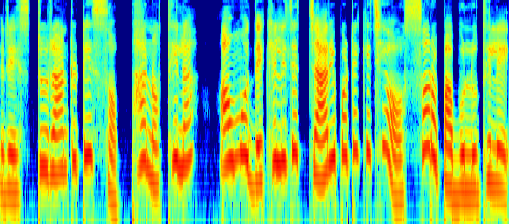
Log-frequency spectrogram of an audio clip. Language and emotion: Odia, disgusted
